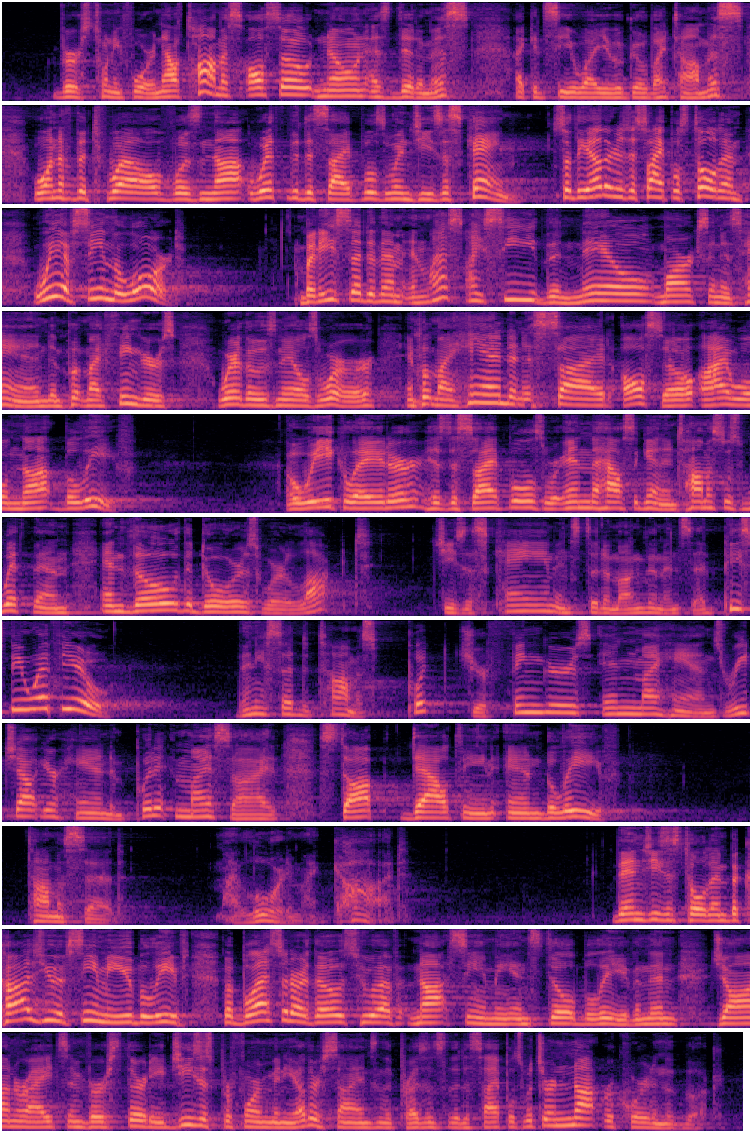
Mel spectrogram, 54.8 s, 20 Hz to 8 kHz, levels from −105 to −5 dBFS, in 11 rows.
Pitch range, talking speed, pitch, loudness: 155-200 Hz, 205 wpm, 175 Hz, -31 LUFS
